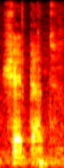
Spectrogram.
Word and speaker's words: Schettat: Schreibt man dann S-C-H-E-T-T-A-T, Schettert.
